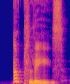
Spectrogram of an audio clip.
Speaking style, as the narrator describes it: scoffed, though her cheeks flushed slightly

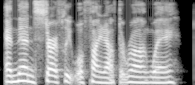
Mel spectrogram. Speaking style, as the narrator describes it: Jim sighed

